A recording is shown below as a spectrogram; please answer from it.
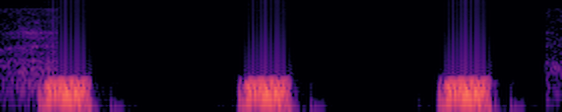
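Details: Simulated aortic stenosis on an online auscultation simulator, heard at the neck: rough, harsh murmur bursts about once a second.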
